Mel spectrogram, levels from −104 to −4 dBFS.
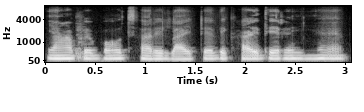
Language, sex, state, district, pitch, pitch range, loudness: Hindi, male, Jharkhand, Ranchi, 125 Hz, 120-125 Hz, -17 LUFS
